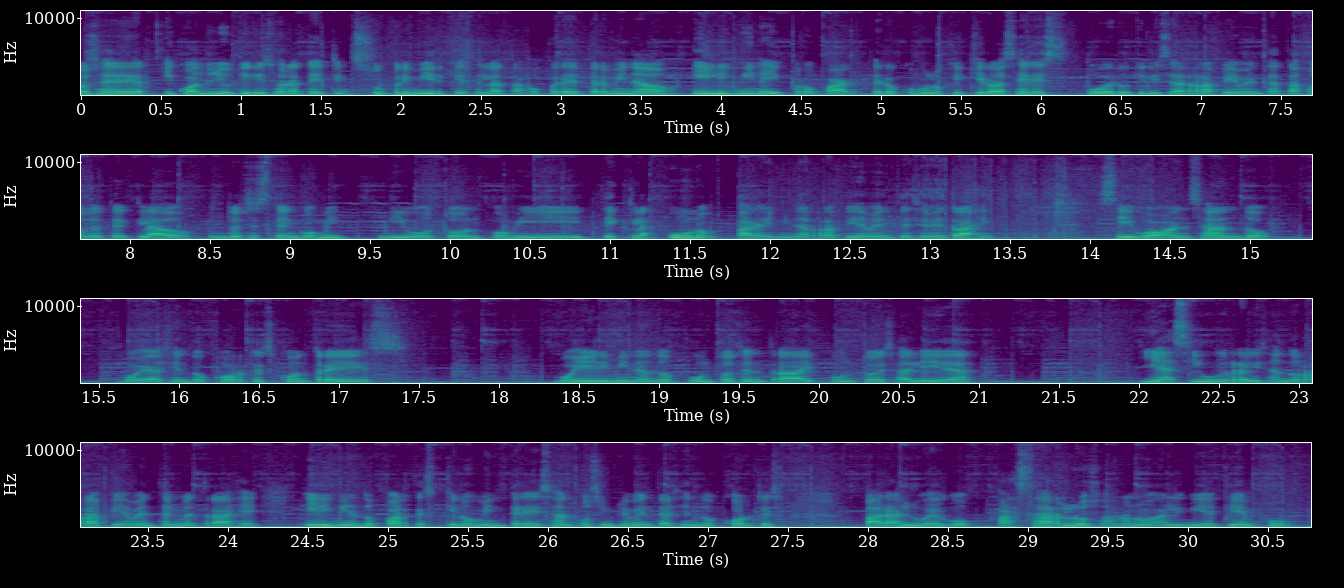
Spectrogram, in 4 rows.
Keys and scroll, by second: 0.3 ctrl+z, 3.6 Delete, 5.5 ctrl+z, 12.0 KP_1, 13.6 l, 15.7-21.5 typing.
